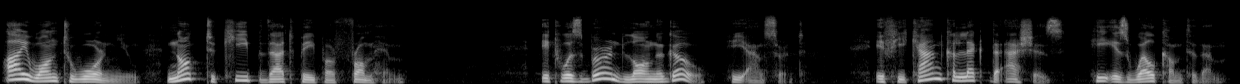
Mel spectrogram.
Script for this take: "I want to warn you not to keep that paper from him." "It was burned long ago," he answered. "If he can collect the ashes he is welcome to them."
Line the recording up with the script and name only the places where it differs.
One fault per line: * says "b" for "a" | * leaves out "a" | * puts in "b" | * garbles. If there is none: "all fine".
all fine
